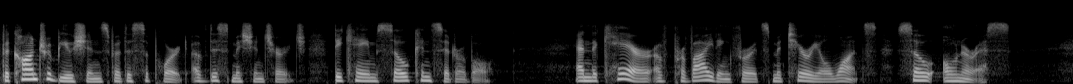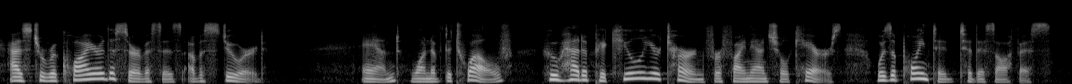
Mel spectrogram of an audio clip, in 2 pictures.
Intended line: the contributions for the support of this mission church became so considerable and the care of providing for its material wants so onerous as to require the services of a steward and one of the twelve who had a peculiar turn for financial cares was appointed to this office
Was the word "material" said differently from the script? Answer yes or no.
no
